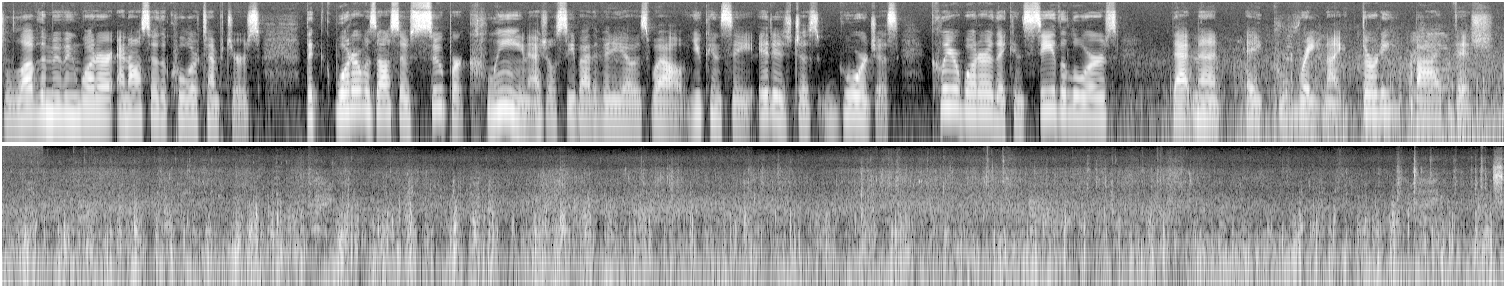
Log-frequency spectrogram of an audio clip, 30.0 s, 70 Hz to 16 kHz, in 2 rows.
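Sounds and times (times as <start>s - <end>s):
wind buffeting microphone: 10.8s - 30.0s
water lapping against hull: 11.2s - 30.0s.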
